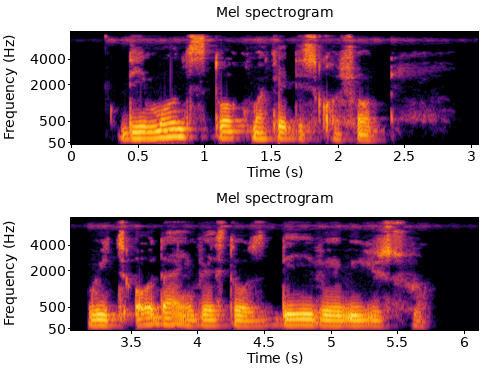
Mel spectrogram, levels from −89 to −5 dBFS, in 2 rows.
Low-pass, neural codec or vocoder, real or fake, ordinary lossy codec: 7.2 kHz; none; real; none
